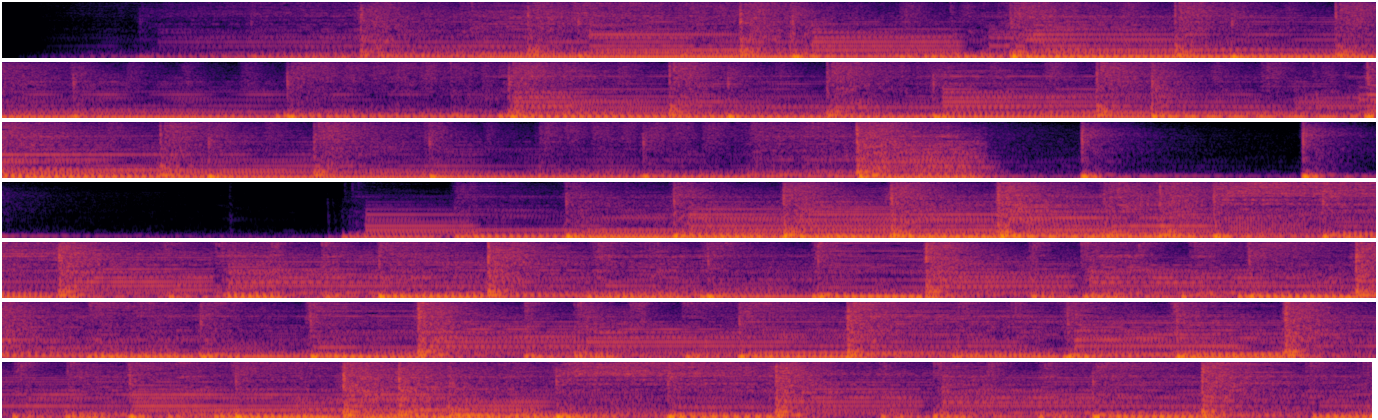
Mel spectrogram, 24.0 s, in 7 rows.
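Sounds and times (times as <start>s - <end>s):
backing track: 0.3s - 10.4s, 11.2s - 24.0s.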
